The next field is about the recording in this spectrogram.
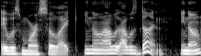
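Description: A woman's voice with a very deep, low pitch. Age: 20s. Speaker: podcast host. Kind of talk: casual solo monologue. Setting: at home, in bed.

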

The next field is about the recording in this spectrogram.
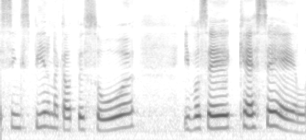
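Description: Speaking at a fairly slow pace, a woman has a fairly high pitch and a dark, mellow tone. The recording is very clean, with a silent background. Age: 20s. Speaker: adult content creator and model. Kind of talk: casual interview chat. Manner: nervous, jumbled speech.

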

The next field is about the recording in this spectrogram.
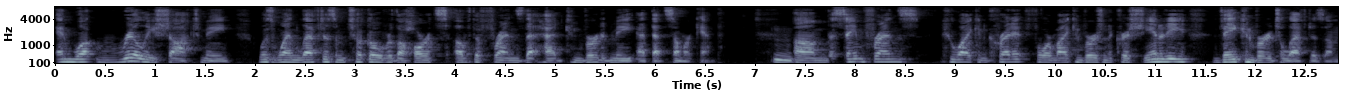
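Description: Using an unremarkable speaking voice, a man talks at a moderate pace with a medium pitch and ordinary pitch variation. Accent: American. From New York suburbs. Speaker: social media influencer. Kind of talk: interview testimony.

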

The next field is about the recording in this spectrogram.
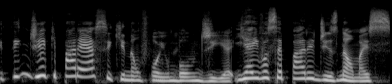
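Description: A dark, mellow tone with very wide pitch swings at a fairly quick pace, dry and close with no echo, on a very clean recording with a silent background. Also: woman. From interior of São Paulo state, Brazil (Ibaté). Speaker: TV presenter and speaker. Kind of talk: interview. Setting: studio.

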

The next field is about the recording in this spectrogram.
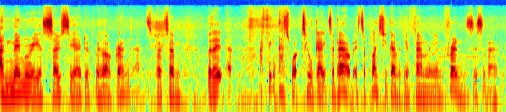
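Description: At a fairly quick pace, a man of medium pitch speaks with a southern English accent. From England, Crawley, West Sussex. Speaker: artist and architect. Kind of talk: casual chat. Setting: outdoors.

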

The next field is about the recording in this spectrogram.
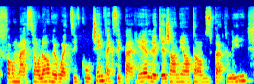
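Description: Noticeable background noise runs under this recording. A woman talks at a medium pitch. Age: 30s. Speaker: parenting coach. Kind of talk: interview.

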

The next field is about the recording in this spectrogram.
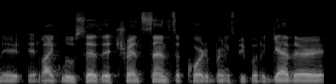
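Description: In a Haitian accent, a man with a very deep, low voice talks at a fairly quick pace over a quiet background. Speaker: basketball podcast host. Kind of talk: casual chat. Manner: animated.

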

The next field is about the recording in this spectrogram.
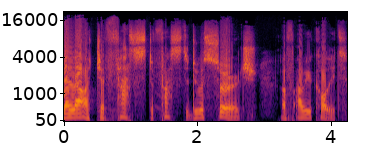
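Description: A man speaks very slowly with an Italian accent. His pitch swings very widely. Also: very clean recording, silent background. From southern Italy. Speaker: podcast host. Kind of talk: casual monologue. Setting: home recording with camera. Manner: halting.

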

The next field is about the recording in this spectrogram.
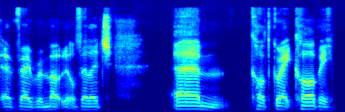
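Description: A man with a northern English accent, fairly low in pitch, monotone and flat, at a moderate pace against a quiet background. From northern England, Cumbria (Eden valley). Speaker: electronic musician and audio producer. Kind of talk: casual chat.

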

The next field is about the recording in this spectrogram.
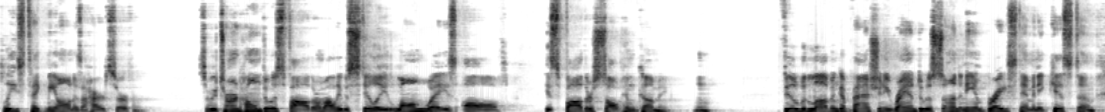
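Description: A man with a Southern US accent, high-pitched, at a fairly quick pace with fairly even intonation, on a very clean recording with a silent background. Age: 50s. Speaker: visiting preacher. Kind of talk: sermon. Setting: church with congregation.

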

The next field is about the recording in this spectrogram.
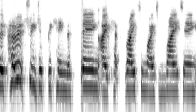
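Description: Fairly high pitch from a woman with a London accent, ordinary pitch variation and a fairly slow pace. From London, England. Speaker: actress and spoken word artist. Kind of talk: casual interview. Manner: hesitant, with fillers.

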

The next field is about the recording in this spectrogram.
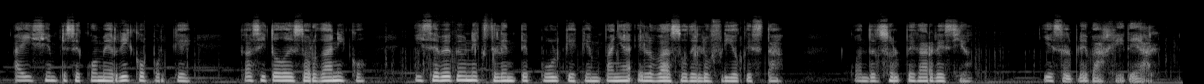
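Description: A woman's fairly low, monotone voice at a moderate pace, dry and close with no echo, music playing in the background. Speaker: storyteller, narrator of family anecdote. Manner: measured, hushed storyteller's pacing, building suspense and eerie atmosphere.

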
